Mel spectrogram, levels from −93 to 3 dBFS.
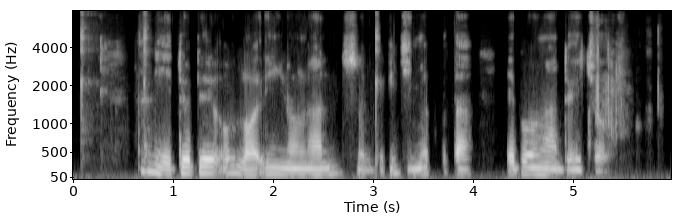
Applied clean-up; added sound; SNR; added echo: neural diffusion model UNIVERSE++.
